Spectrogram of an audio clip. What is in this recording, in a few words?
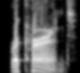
"recurrent", American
